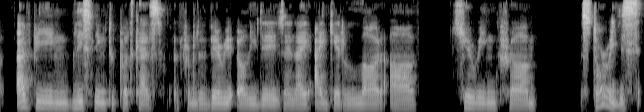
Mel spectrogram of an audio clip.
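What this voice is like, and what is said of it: French accent. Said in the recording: “my French accent ... a French accent”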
